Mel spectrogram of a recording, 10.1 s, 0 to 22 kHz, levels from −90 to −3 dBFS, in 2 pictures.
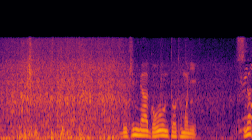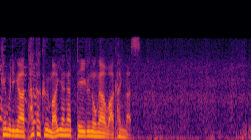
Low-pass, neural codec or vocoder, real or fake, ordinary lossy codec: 7.2 kHz; none; real; none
